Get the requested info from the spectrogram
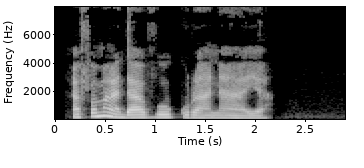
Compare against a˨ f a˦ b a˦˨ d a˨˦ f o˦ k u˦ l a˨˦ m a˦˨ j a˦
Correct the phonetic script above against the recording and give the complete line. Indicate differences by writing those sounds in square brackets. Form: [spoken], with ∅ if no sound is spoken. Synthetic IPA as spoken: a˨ f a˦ [m] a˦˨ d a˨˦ [v] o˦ k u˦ [ɾ] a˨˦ [n] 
